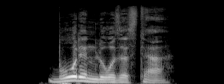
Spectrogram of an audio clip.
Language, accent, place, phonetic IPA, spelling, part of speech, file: German, Germany, Berlin, [ˈboːdn̩ˌloːzəstɐ], bodenlosester, adjective, De-bodenlosester.ogg
- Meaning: inflection of bodenlos: 1. strong/mixed nominative masculine singular superlative degree 2. strong genitive/dative feminine singular superlative degree 3. strong genitive plural superlative degree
